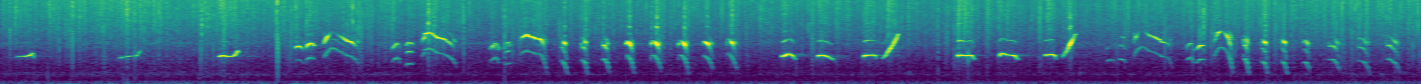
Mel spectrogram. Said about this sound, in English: Among the numerous calls of the quail, the California mountain quail is distinctive and readily recognized.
